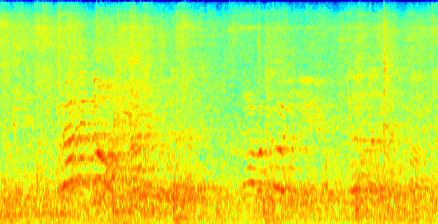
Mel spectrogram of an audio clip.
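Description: Voices shouting in a large sports hall during an amateur boxing bout, with a few dull thuds from the boxers' feet and gloves in the ring.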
